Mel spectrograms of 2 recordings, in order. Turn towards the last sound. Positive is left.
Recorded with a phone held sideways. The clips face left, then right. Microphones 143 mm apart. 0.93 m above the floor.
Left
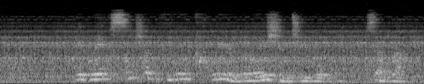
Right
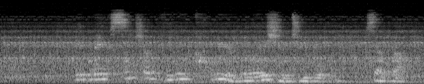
turn(degrees=-70)  # may be behind; listen again after turning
